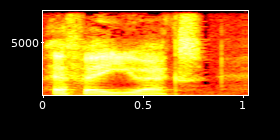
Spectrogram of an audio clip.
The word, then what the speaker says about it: faux: Like the how do you pronounce that word? Faux? FAUX? – Faux.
